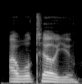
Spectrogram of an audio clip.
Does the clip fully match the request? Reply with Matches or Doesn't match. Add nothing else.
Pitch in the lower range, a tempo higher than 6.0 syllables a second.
Matches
